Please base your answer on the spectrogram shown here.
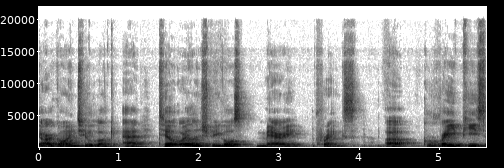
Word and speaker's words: Till Eulenspiegel: So if you've never heard Till Eulenspiegel's Merry Pranks, that's how you say it, Till Eulenspiegel, go check it out on YouTube.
